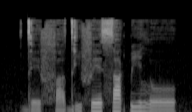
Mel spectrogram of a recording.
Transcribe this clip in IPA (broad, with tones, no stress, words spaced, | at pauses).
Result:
de˨fa˨di˨˦fe˦ sa˦k͡pi˦ lo˧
